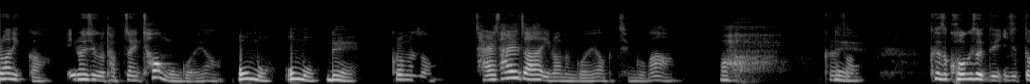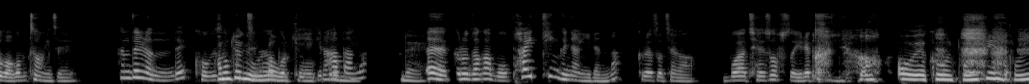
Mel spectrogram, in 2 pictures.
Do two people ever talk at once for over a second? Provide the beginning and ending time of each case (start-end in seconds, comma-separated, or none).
12.4-13.9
